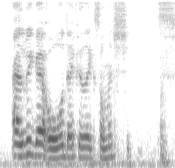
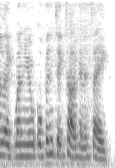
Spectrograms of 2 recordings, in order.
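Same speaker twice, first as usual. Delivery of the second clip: ordinary talk, nothing marked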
